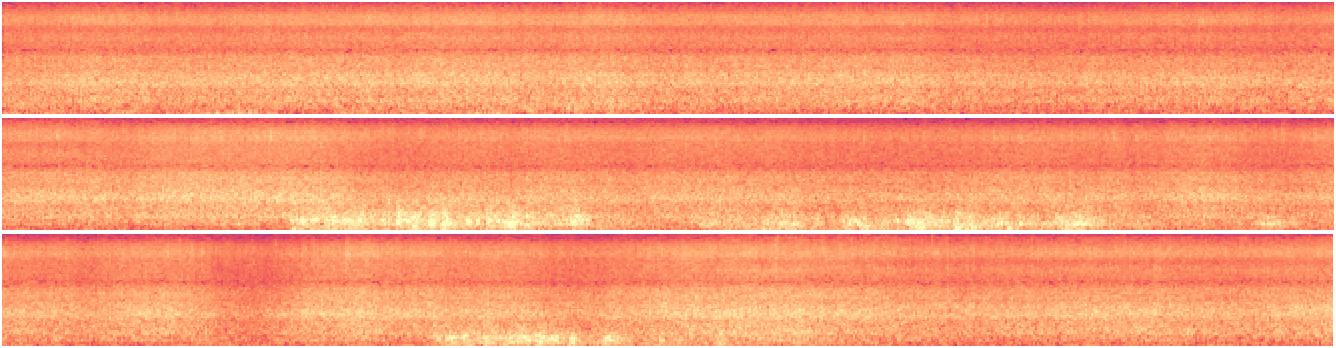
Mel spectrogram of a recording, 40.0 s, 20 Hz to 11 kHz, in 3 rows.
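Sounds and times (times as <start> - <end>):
heavy rain pouring: 0.0 - 39.9
thunder rumbling: 13.5 - 28.1, 29.4 - 39.8.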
